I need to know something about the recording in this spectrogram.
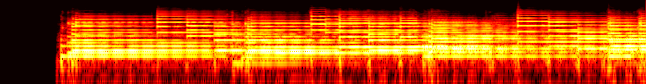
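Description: Electric guitar playing a slow intro of picked, ringing chords, with no vocals. It starts about half a second in, after silence.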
